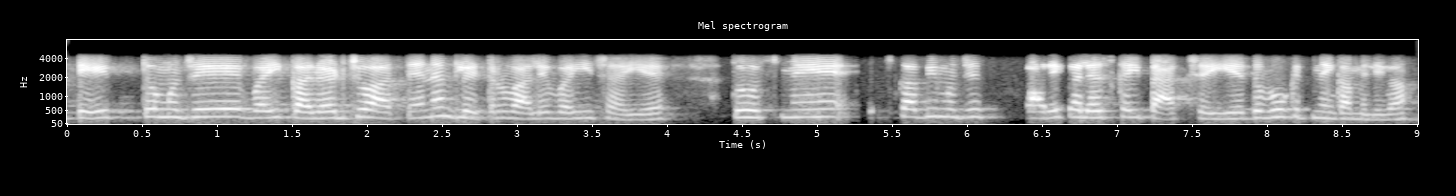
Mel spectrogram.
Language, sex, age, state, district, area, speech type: Hindi, female, 18-30, Madhya Pradesh, Jabalpur, urban, conversation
